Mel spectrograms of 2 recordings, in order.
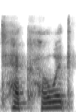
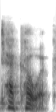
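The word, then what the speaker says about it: teichoic: There's lipotcoic and tecoic. It's spelled like this. T E I C H O I C. It's either tecoic or lipoteic, but they've got teaic. Okay. And I think of tectonic plates.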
